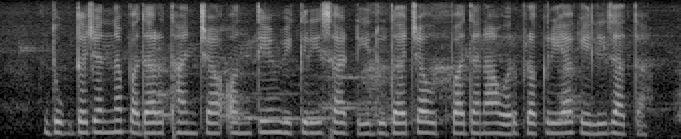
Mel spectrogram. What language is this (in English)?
Marathi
